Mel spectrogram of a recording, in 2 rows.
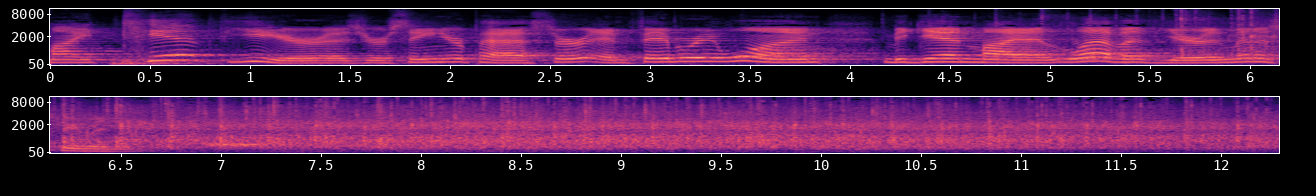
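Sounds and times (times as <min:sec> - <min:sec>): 
speech: 0:00.0 - 0:06.8
audience applause: 0:05.5 - 0:12.2.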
